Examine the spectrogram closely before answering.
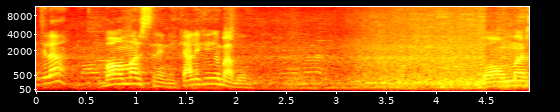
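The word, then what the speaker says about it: Balmer: बॉमर श्रेणी। क्या लिखेंगे बाबू? बॉमर श्रेणी। मतलब बाल्मर हिंदी लिखा था, अंग्रेजी साइलेंट रहना। बॉमर सीरीज आया है समझ में?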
